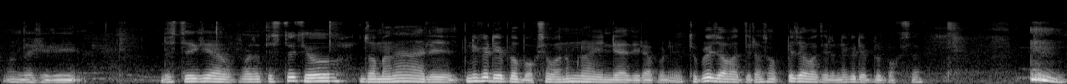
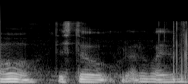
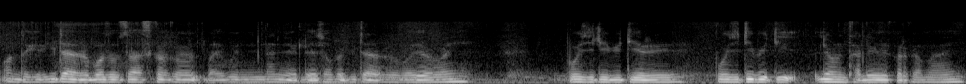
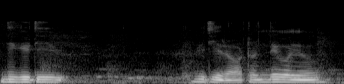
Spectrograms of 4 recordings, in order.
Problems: constant background noise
